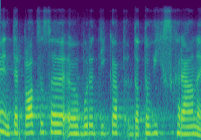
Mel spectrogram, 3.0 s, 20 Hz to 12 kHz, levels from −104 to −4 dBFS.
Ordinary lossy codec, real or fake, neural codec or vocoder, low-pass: Opus, 16 kbps; real; none; 7.2 kHz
